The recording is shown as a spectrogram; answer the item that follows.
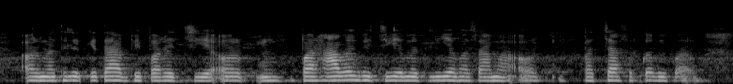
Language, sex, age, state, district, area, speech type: Maithili, female, 18-30, Bihar, Madhepura, rural, spontaneous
